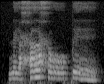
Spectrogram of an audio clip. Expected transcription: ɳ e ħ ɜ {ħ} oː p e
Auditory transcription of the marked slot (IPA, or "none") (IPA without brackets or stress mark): ħ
